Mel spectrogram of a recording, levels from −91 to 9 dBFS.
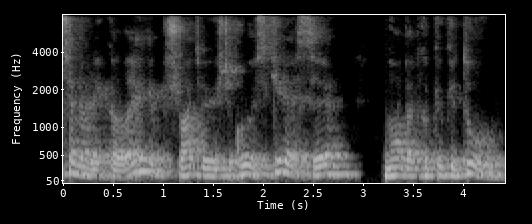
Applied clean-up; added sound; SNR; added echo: none; none; none; none.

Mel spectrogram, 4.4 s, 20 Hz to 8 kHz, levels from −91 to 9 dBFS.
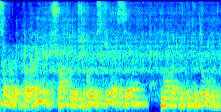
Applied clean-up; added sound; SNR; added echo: none; Toilet flush; 14 dB; none.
